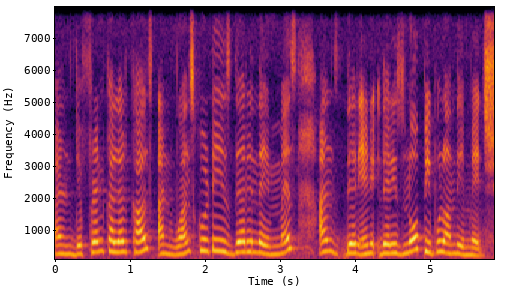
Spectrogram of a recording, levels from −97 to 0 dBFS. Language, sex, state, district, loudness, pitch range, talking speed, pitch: English, female, Chandigarh, Chandigarh, -15 LUFS, 270-335 Hz, 225 wpm, 310 Hz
